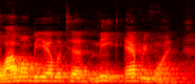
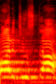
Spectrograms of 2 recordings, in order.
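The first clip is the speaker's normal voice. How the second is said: very high, loud, tearful crying voice; 13 semitones higher, 6 dB louder than usual. Retelling a story of a father and son: imitating a father crying. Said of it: "As the father's crying".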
